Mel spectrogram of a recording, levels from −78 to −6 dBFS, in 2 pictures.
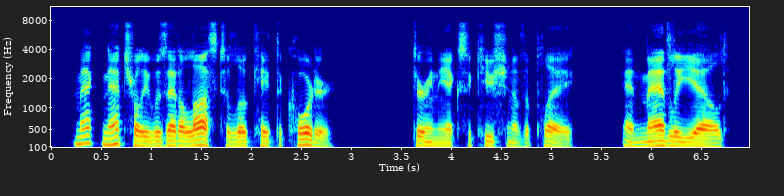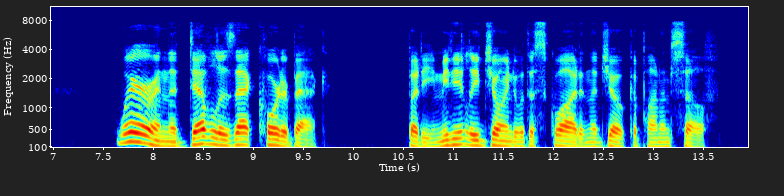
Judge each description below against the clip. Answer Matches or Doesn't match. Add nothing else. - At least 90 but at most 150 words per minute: Doesn't match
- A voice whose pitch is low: Matches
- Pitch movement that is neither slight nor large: Matches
